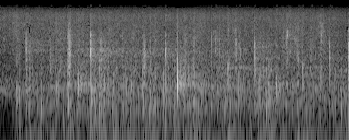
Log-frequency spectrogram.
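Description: Footsteps of a group of people walking in a cave: many quick, soft steps over a steady noisy background.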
